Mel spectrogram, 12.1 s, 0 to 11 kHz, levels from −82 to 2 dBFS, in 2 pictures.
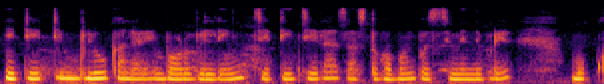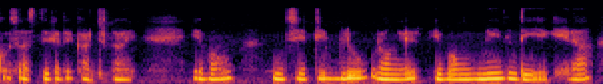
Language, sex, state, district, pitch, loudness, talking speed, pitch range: Bengali, female, West Bengal, Paschim Medinipur, 220 Hz, -16 LUFS, 130 wpm, 210-230 Hz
